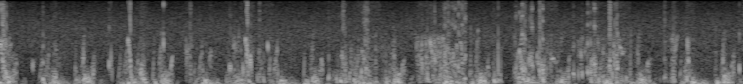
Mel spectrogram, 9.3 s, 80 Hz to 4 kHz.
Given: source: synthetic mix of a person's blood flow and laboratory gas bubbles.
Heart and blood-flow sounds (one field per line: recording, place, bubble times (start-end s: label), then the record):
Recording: Doppler ultrasound of blood flow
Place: precordium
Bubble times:
0.00-0.19 s: bubbles
0.38-0.46 s: bubbles
0.51-0.58 s: bubbles
0.62-0.78 s: bubbles
1.34-1.44 s: bubbles
1.56-1.86 s: bubbles
2.02-2.08 s: bubbles
2.31-2.43 s: bubbles
2.60-2.67 s: bubbles
2.81-2.96 s: bubbles
3.00-3.42 s: bubbles
4.07-4.89 s: bubbles
5.18-5.85 s: bubbles
6.14-6.29 s: bubbles
6.41-6.97 s: bubbles
7.14-7.89 s: bubbles
8.09-8.16 s: bubbles
8.22-8.48 s: bubbles
8.53-8.71 s: bubbles
9.21-9.30 s: bubbles
From the record:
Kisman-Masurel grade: 342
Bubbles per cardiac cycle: rolling drumbeat, 9 or more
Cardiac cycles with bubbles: 100%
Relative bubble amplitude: moderate (0.250 to 0.450)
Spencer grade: 3 (all of the cardiac periods contain showers or single bubble signals, but not dominating or overriding the cardiac motion signals)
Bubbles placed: only in the low amplitude regions of the cardiac cycle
